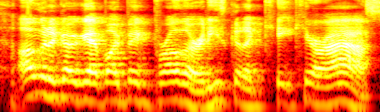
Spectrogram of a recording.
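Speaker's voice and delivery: put-on high, loud voice of a fourteen-year-old boy. Describing a Pokémon as a fourteen-year-old kid: imitating a fourteen-year-old kid. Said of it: "fourteen-year-old kid who's like".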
